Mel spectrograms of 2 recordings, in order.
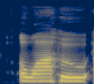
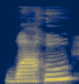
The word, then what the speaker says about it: Oahu: He keeps pronouncing Oahu as Wahoo. – Wahoo. – Wahoo. And he keeps calling centipedes santipedes. S-A-N-T-I.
